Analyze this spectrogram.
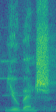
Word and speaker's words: uHbench: name why you bench I pronounce it u-bench that is the well that's how you can read it how to pronounce it it mimics a cryptic Scandinavian names and you know what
